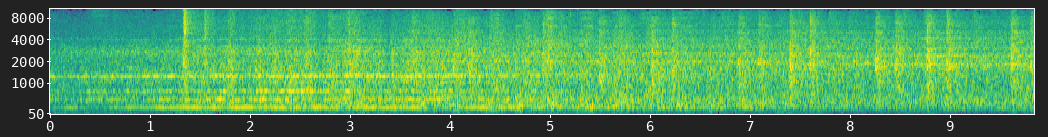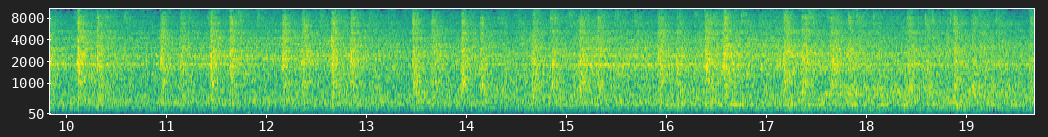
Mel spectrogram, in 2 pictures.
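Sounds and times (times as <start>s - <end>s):
freight train wheel squeal: 0.0s - 6.0s
freight train wheels clacking over rail joints: 0.9s - 19.6s.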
